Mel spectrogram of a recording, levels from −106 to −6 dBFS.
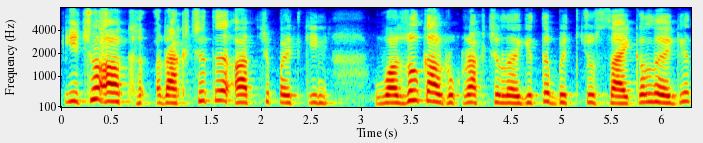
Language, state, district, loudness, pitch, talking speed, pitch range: Kashmiri, Punjab, Kapurthala, -16 LUFS, 225 Hz, 170 wpm, 220-255 Hz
